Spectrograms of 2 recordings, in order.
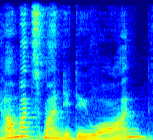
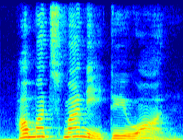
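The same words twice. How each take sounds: First: The pitch rises at the end. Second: The pitch falls at the end. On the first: The speaker calls it wrong. "tidak boleh" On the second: The speaker calls it right. "kalau ada kata tanya, nadanya berakhir turun"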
